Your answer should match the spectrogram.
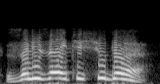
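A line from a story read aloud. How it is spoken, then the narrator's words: Worried children shouting. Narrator (Russian): кричали ребята, с беспокойством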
